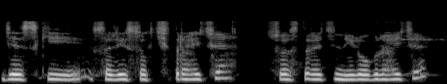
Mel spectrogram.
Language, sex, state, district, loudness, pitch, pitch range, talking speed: Maithili, female, Bihar, Samastipur, -21 LUFS, 235 Hz, 230-250 Hz, 175 wpm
